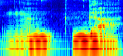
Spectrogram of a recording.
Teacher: the elegant Bidakuon way of saying ga is nga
